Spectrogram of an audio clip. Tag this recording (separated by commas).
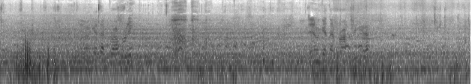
Speech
